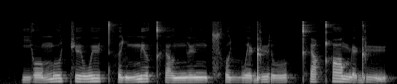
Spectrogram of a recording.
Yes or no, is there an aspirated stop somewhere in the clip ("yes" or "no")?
yes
